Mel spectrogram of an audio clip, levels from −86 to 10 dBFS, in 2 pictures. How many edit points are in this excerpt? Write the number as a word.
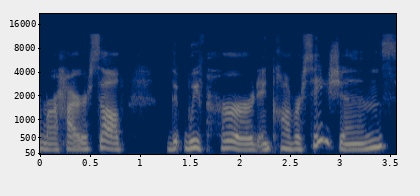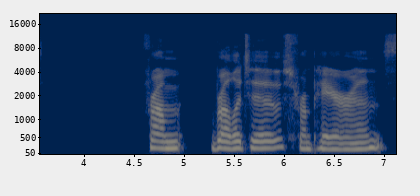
two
